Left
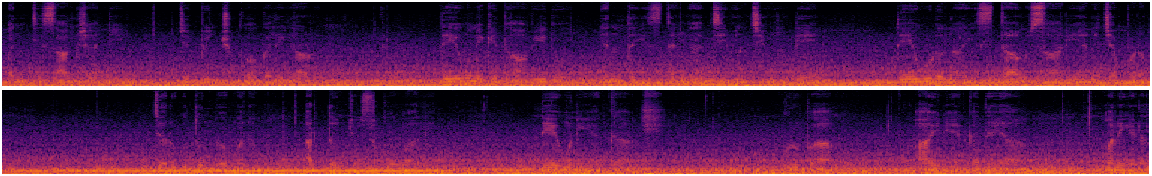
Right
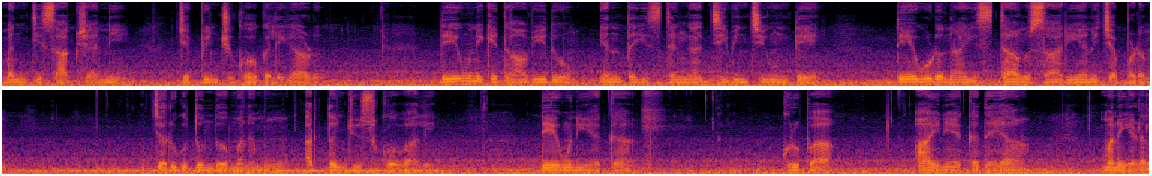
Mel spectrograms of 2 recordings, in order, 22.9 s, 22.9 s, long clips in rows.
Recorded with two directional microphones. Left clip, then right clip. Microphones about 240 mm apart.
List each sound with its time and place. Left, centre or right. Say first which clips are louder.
0.0 s speech: right 11 dB; right
4.4 s speech: right 11 dB; right
13.0 s speech: right 14 dB; right
16.8 s speech: right 14 dB; right
19.3 s speech: right 13 dB; right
